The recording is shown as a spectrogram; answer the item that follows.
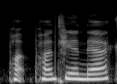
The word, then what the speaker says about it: Pontianak: Okay, so similar to the Pontianak, is that how you say it?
